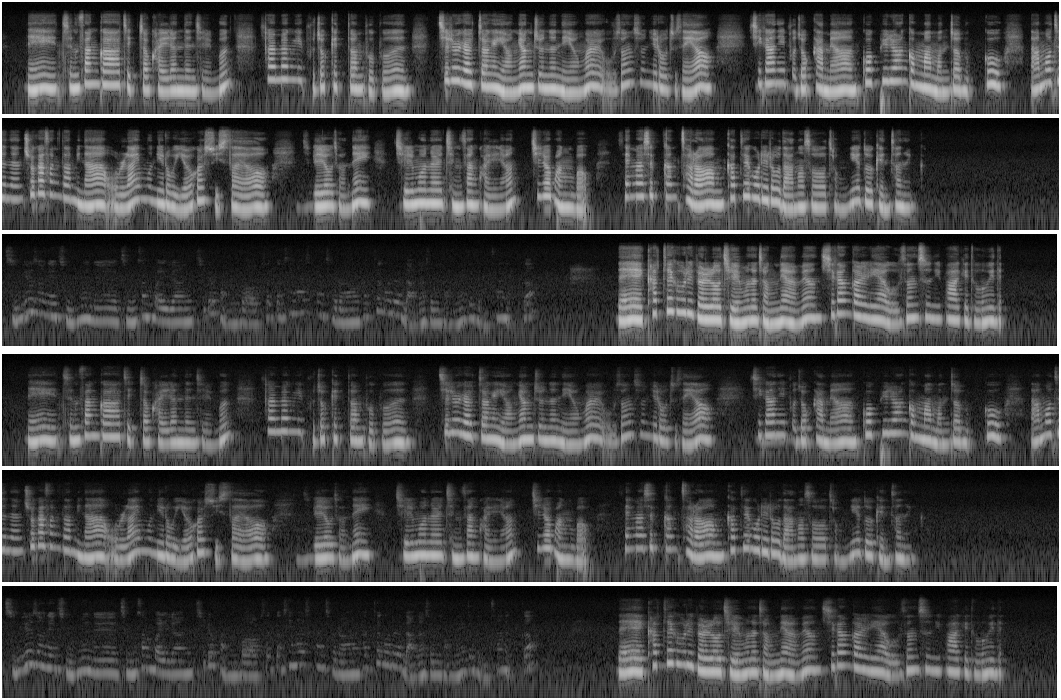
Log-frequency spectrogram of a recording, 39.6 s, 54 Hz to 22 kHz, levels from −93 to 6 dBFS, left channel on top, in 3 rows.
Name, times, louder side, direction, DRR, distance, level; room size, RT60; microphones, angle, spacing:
voice 1, 0.3-16.8 17.1-20.6 21.0-24.6 34.1-38.9, left 6 dB, 90° left, 0.4 m, -28 dB
voice 2, 9.4-10.2 16.9-17.7 26.5-33.1, equal, 70° right, 1.9 m, -52 dB
6.3 x 6.1 x 3.1 m
head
